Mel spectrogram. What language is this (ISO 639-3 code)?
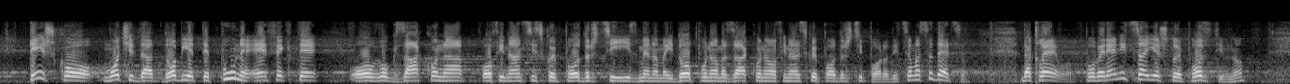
srp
